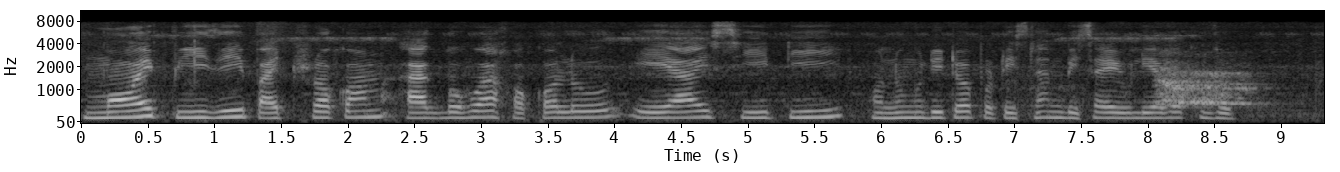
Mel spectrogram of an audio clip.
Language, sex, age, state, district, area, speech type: Assamese, male, 60+, Assam, Lakhimpur, rural, read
